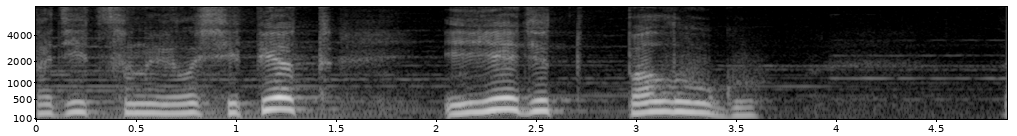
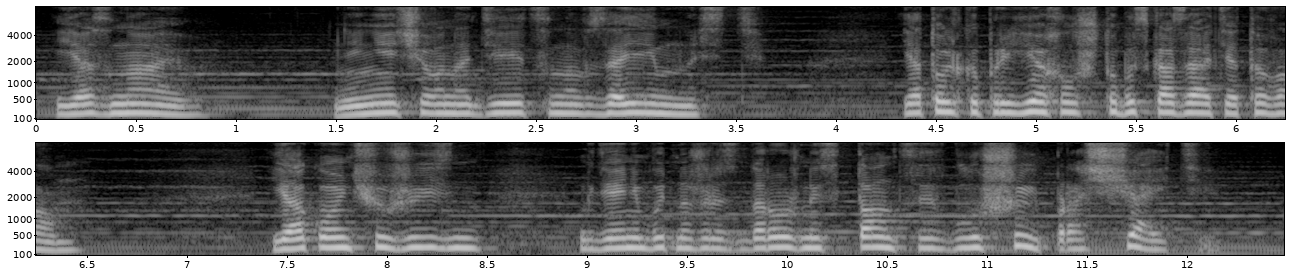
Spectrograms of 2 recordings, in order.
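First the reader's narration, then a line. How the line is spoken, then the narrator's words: Dull, hollow voice. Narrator (Russian): Алёша говорит глухим голосом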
